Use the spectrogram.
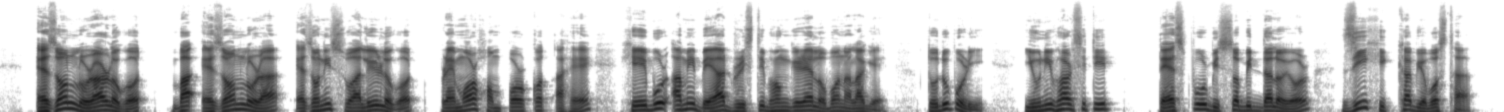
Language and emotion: Assamese, neutral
